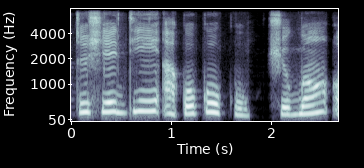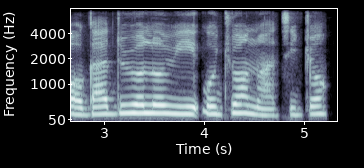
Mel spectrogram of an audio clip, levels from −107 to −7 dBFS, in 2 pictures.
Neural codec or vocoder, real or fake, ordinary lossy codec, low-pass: none; real; none; 7.2 kHz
